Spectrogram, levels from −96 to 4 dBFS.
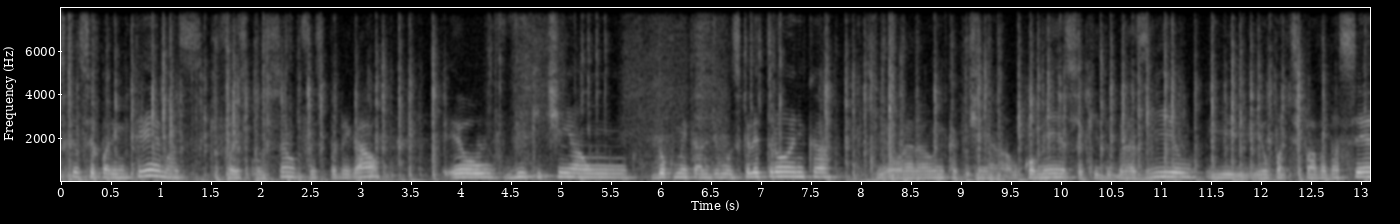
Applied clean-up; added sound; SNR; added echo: none; Computer keyboard; 12 dB; none.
